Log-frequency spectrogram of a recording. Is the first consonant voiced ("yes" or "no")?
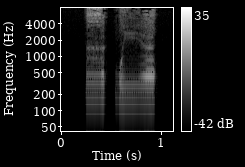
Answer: yes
